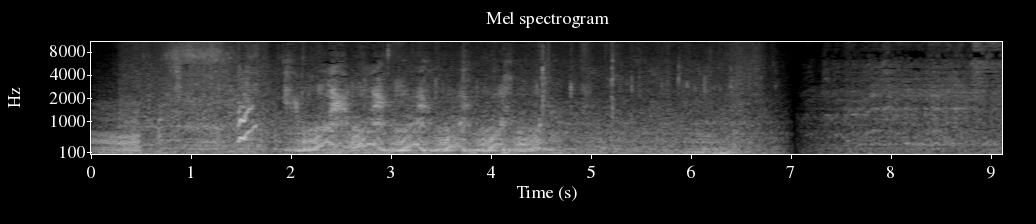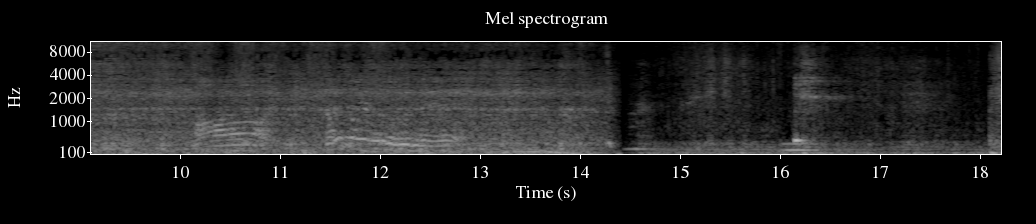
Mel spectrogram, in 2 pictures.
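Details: Kittens in a funny home compilation: a noisy, clattering opening gives way to several arched, wavering meows in the middle, followed by quieter room noise and a brief sharp sound near the end.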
